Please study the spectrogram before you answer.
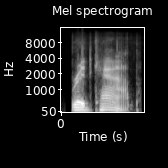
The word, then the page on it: redcap: American English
